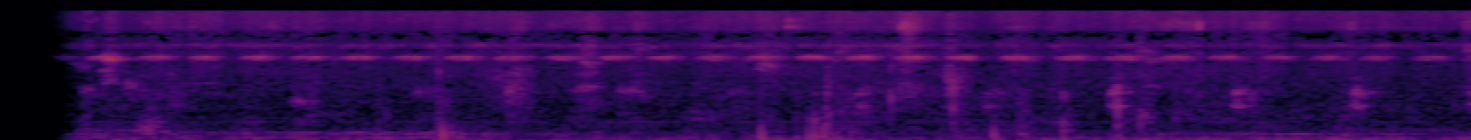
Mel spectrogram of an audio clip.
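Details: Young crickets between three and twelve days old give a steady run of short, high, evenly spaced pulses, several per second, over low rumbling background noise with scattered clicks.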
